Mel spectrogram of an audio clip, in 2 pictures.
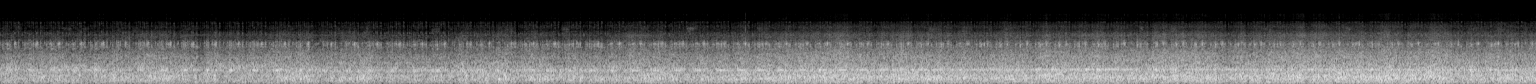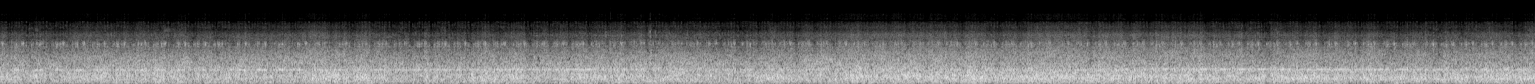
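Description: A 52-volt e-bike motor running at steady speed, its thin whine holding one pitch and rising slightly about ten seconds in, under a loud, even rush of wind and tyre noise.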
